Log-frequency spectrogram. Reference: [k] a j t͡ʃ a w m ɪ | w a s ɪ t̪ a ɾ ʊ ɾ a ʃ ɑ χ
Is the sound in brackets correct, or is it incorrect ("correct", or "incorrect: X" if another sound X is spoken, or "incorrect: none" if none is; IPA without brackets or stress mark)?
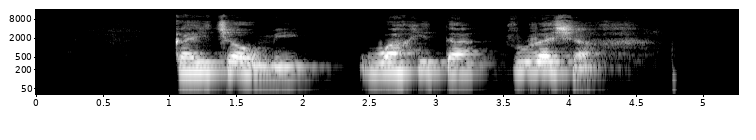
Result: correct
